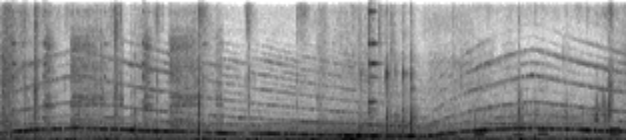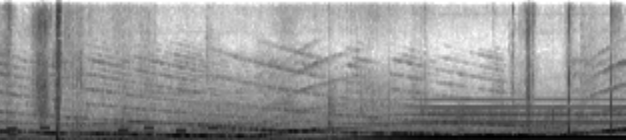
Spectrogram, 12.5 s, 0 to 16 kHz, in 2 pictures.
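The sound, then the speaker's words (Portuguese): A security alarm at a glass and windows store, triggered at zone 2, the side window entrance, wails in repeated slow cycles, each tone rising quickly then sliding down over a few seconds, loud and continuous with no voices, joined by a steady high tone near the end. “Estou ligando aqui para informar de um disparo que deu no lojão dos vidros e janelas.”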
